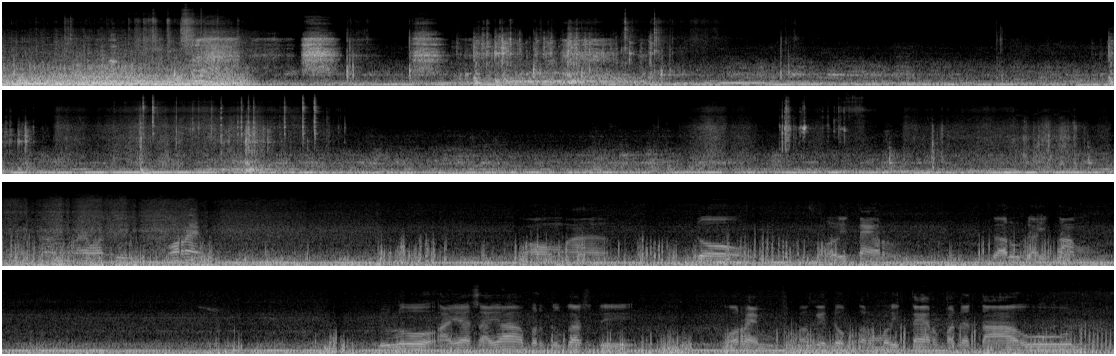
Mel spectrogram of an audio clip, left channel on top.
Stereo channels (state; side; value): different; both; correlation 0.00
